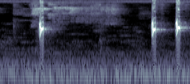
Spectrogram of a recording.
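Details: Sooty-headed bulbul used as a lure to prompt other bulbuls to respond: one emphatic chirp followed by a thin trailing whistle, a pause, then two more quick, forceful chirps in gacor style.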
